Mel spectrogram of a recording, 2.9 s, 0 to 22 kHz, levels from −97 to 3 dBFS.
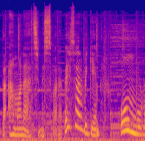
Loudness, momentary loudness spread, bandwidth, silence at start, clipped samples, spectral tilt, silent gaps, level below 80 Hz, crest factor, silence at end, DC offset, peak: -22 LUFS; 9 LU; 19 kHz; 0 s; under 0.1%; -5 dB/octave; none; -38 dBFS; 16 dB; 0 s; under 0.1%; -6 dBFS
